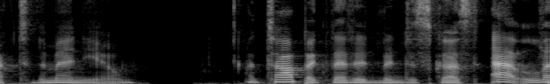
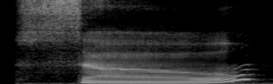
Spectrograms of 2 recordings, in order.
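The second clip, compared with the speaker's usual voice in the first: lazy drawl. Acted. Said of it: "in a lazy sort of drawl".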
